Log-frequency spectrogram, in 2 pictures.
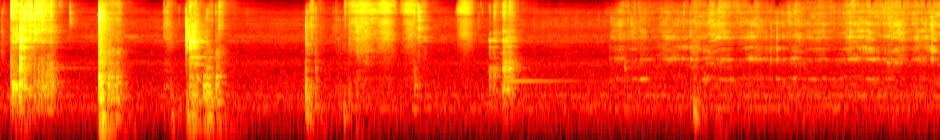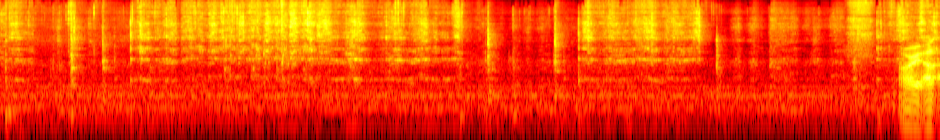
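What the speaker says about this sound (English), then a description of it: "Keep mixing so I know there's no more residue at the bottom and it's completely smooth." Rice noodle batter is stirred smoothly in a bowl, a steady scraping and swishing that runs for a long stretch after a few sharp utensil knocks at the start.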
